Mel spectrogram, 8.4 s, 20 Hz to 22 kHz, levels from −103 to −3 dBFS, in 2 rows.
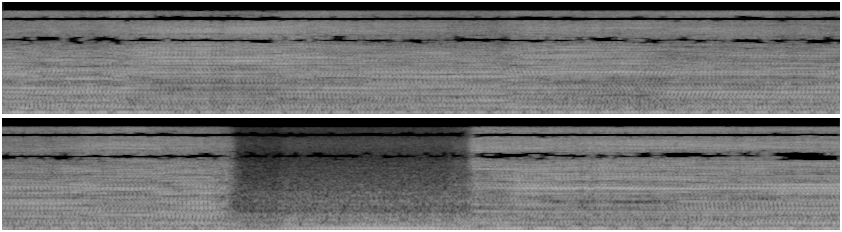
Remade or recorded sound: recorded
